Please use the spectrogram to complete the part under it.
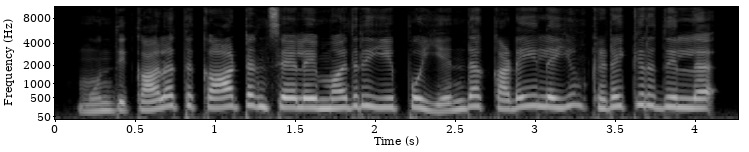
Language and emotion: Tamil, sad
